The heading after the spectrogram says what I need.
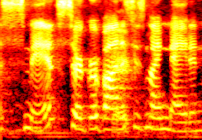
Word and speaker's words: Gravanis: and foremost let's jump in how do i pronounce the the so full name is gravana smith so gravanas is my maiden name and then when we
